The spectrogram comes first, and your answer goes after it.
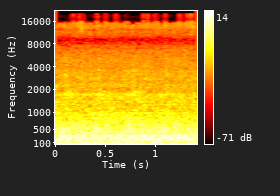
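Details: TEP70 0237 V16 locomotive diesel idling at first start after repair, not yet warmed, run 2-3 minutes, compressor off: deep, even rumble, smooth steady beat, no knocks or rattles, almost no smoke; normal idle.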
